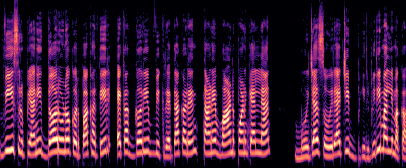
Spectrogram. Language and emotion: Goan Konkani, angry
